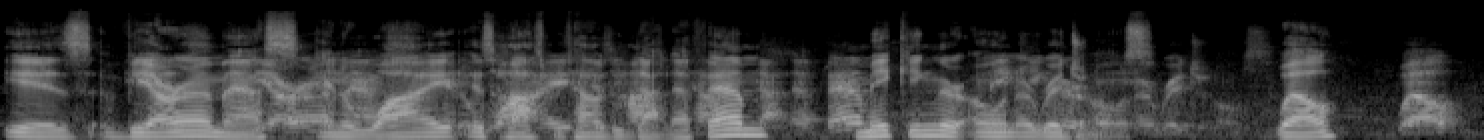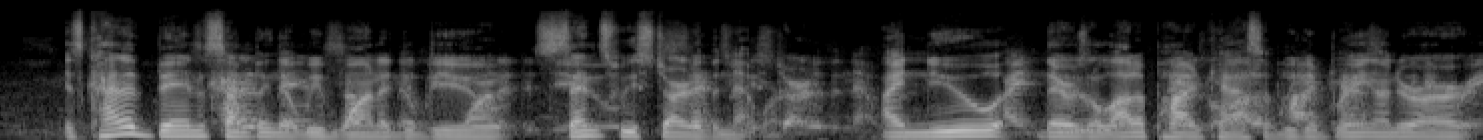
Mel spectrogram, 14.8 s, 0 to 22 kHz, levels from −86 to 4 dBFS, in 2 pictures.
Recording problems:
echo of what is said; strong; throughout; 600 ms later, 8 dB below the speech
murmuring crowd; faint; throughout; 30 dB below the speech

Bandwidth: 15.5 kHz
